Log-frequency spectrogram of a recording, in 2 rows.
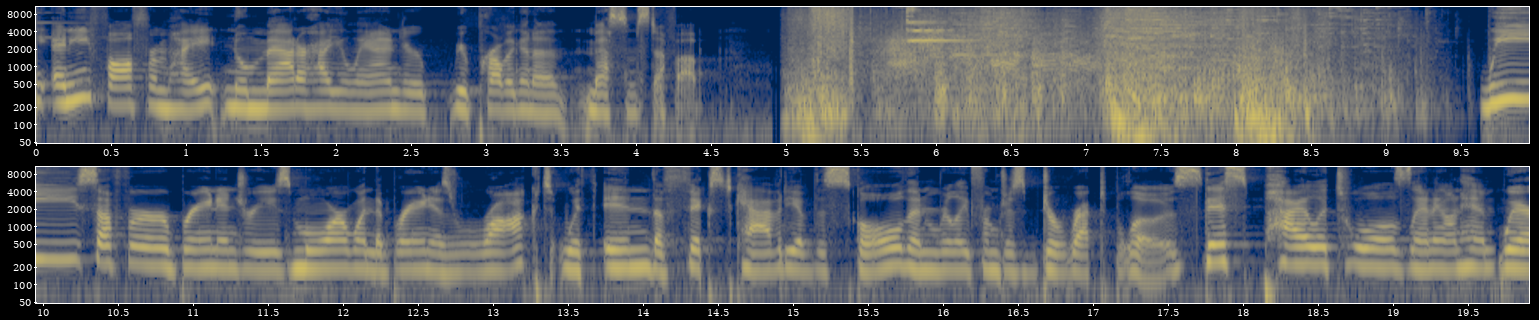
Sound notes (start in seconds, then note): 5.7 wrenches clatter; 5.8 bell dings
